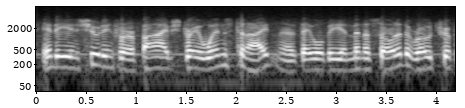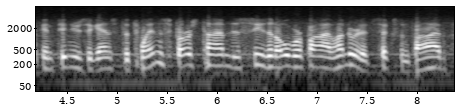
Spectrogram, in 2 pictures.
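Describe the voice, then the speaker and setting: A man's voice: on the high side, brisk, few pauses. Male sports reporter on tinny radio. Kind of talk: scripted sports update. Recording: tinny AM radio, faint hum.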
